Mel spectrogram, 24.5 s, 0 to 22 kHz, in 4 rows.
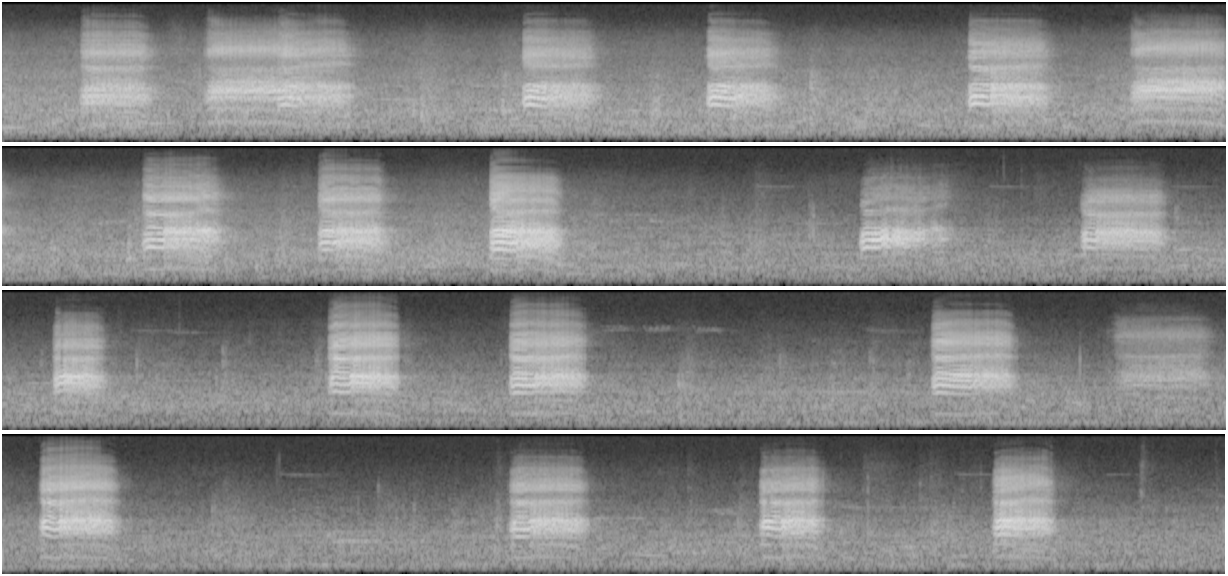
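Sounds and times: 
carrion crow Corvus corone cawing: 0.4s - 1.8s, 2.6s - 3.9s, 4.8s - 6.2s, 6.8s - 9.0s, 10.4s - 10.9s, 11.5s - 12.8s, 13.9s - 15.2s, 16.9s - 19.0s, 20.9s - 21.4s, 22.2s - 22.6s, 23.3s - 23.7s.

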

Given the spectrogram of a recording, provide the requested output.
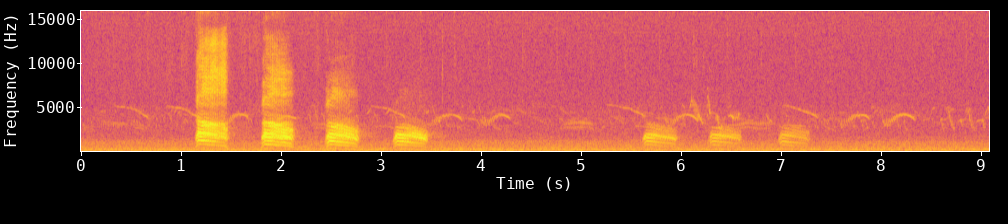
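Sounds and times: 
carrion crow Corvus corone harsh grating caws: 1.2s - 3.7s, 5.6s - 7.3s.

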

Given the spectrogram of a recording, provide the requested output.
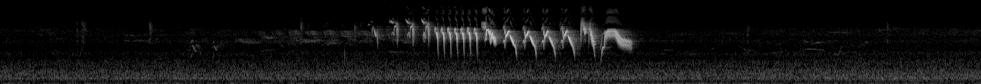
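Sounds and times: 
Common chaffinch song: 3.0s - 6.4s.

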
